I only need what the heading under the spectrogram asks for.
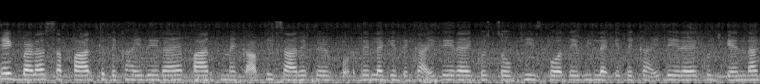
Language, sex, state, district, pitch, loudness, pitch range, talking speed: Hindi, female, Bihar, Jahanabad, 210 Hz, -17 LUFS, 205-215 Hz, 245 wpm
